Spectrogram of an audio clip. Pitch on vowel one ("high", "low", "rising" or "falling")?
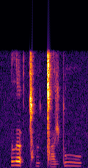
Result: falling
